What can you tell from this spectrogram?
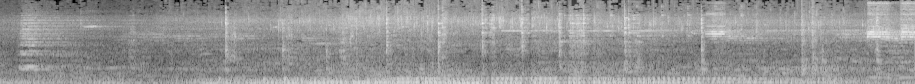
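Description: Hot oil sizzling on a large flat iron griddle while a metal spatula scrapes and stirs chopped beef tripe, with repeated clicks and scrapes of the blade on the iron. It grows louder about two seconds in. A short shrill tone cuts in near the end.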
